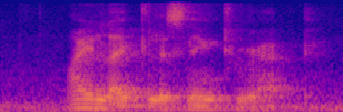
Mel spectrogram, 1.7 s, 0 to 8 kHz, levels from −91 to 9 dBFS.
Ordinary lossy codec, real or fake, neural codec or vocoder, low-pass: none; fake; codec, 16 kHz, 6 kbps, DAC; 7.2 kHz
